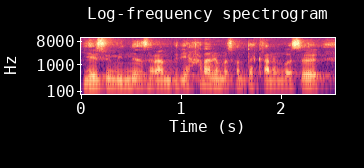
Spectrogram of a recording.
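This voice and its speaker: Korean pastor guy preaching at dawn service, mid-pitched voice, earnest, goes quiet for emphasis. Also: flat delivery, quick pace. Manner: earnest preaching, acts out scoffers' voices, rising then dropping to soft emphasis. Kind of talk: early-morning prayer sermon.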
